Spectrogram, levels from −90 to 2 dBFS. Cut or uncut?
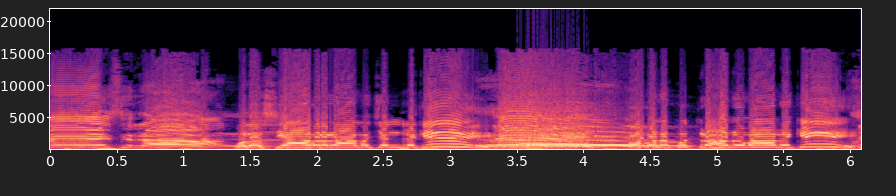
uncut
